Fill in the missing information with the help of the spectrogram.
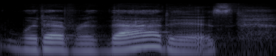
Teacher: whatever that is and listen to my intonation whatever that is so I'm going up and then down my stress is on that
